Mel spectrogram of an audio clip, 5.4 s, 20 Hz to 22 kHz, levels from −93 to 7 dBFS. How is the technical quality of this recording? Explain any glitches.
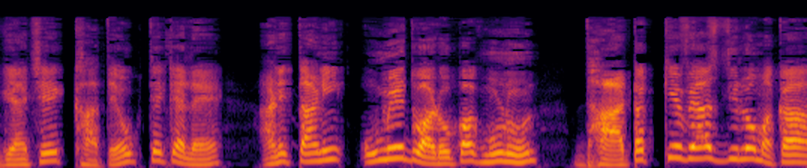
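The recording has plainly audible lossy coding damage throughout. The fault is most likely Vorbis compression. Nothing is present above about 14.2 kHz. The treble sounds hissy and grainy, and speech attacks are blurred. Coarse quantisation of high-frequency detail turns it into noise-like grit. The extent of the damage fits a low bitrate, around 32 kbps.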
